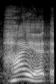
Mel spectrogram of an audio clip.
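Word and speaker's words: Hiett: My name is Peter Hyatt, and we spell it the same way.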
